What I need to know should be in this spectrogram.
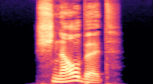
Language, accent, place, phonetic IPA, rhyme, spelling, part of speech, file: German, Germany, Berlin, [ˈʃnaʊ̯bət], -aʊ̯bət, schnaubet, verb, De-schnaubet.ogg
- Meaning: second-person plural subjunctive I of schnauben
